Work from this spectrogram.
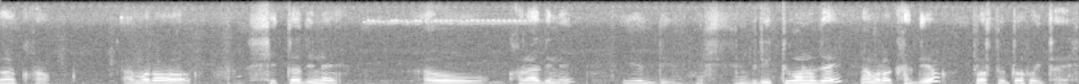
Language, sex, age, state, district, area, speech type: Odia, male, 30-45, Odisha, Jagatsinghpur, urban, spontaneous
